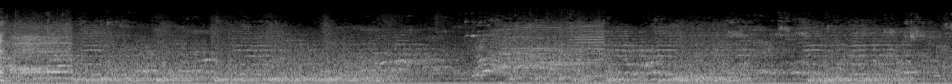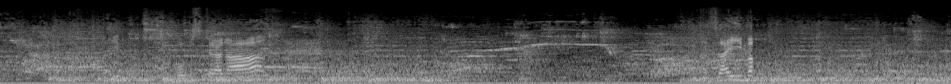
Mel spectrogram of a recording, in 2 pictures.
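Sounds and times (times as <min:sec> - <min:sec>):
crowd noise in large hall: 0:00.0 - 0:19.0.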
